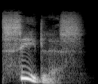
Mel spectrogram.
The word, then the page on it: seedless: British English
